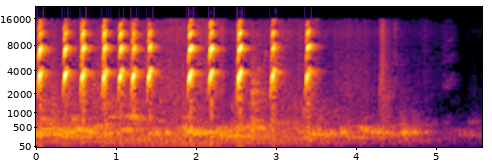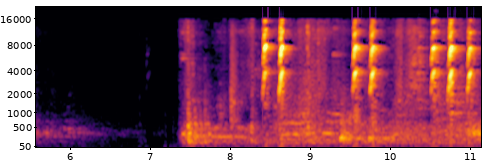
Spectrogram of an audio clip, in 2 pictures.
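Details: Energetic scarlet minivet song for tutoring other cage birds, with quick bursts of piercing, high, clipped notes in a steady series, a silent gap of about three seconds, then the bright repeated notes resume.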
